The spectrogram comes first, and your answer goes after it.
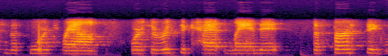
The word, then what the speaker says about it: Srisaket: So Srisaket, is that how you pronounce his name? Srisaket? Srisaket, yes.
